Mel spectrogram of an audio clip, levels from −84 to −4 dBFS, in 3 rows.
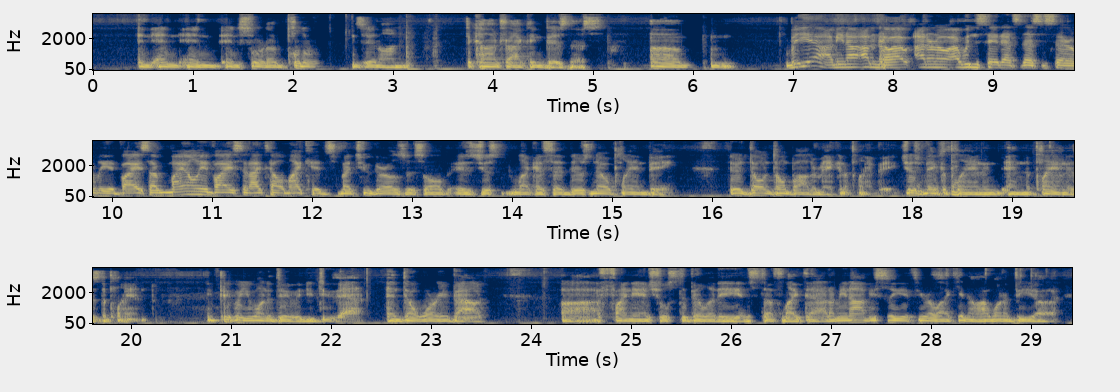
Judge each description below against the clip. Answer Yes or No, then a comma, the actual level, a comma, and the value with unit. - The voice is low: Yes, very low, 85 Hz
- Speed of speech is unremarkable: No, fast, 220 wpm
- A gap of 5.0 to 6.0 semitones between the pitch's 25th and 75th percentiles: Yes, wide, 5.6 semitones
